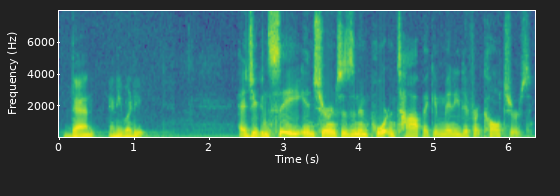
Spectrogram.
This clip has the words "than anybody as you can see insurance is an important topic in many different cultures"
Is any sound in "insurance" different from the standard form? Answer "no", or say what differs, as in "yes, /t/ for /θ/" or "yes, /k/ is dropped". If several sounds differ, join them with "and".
no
